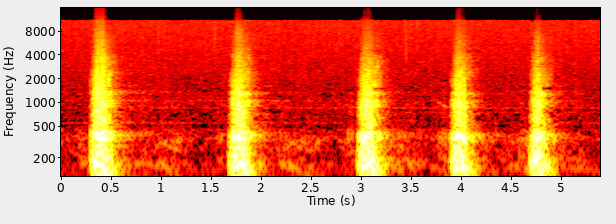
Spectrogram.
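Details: A lioness calling her pride at night while resting at Cat Eye pan, Naledi Game Lodge, greater Kruger National Park: five short, deep, grunting huffs, roughly one per second, coming a little faster toward the end.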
